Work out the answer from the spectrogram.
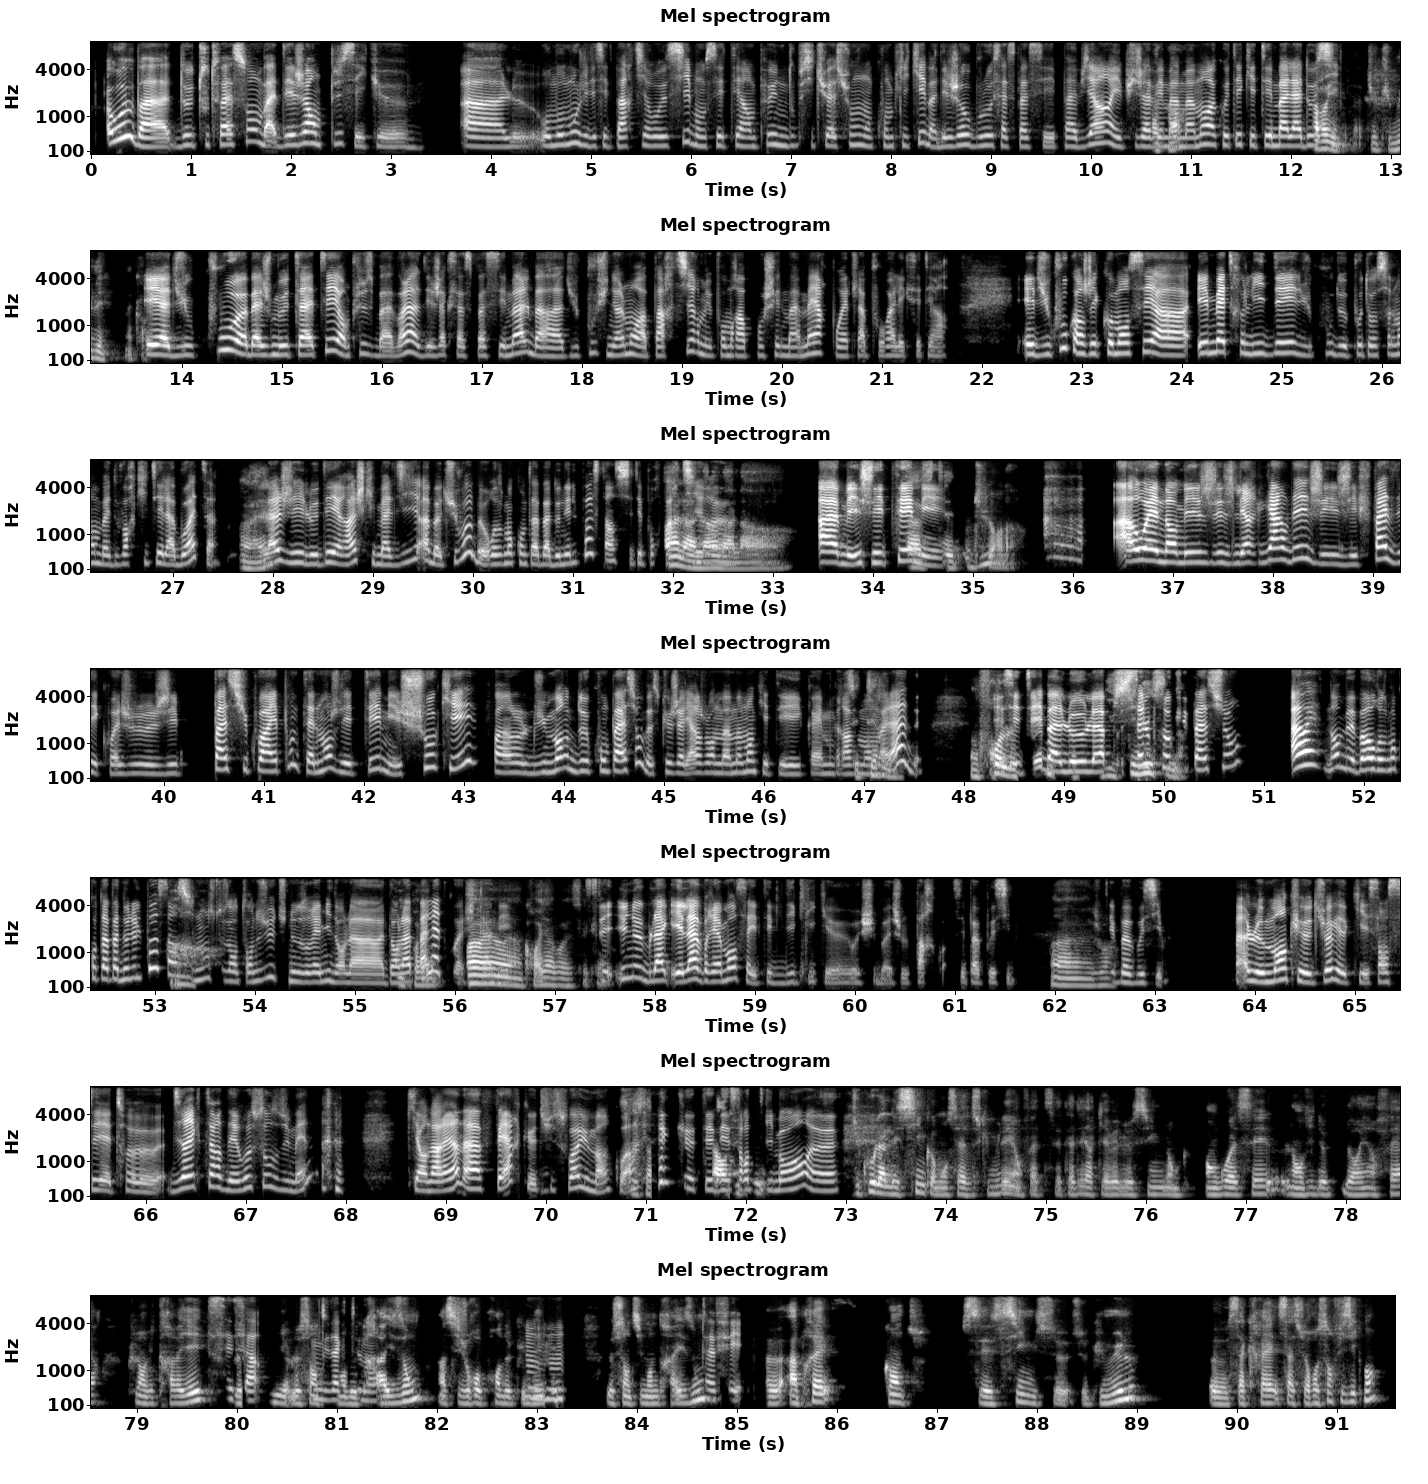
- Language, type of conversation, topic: French, podcast, Comment savoir quand il est temps de quitter son travail ?
- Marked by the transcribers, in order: tapping; other background noise; stressed: "dur"; stressed: "phasé"; stressed: "choquée"; put-on voice: "Ah ouais, non mais, bah … le poste, hein !"; stressed: "cynisme"; surprised: "Ah !"; put-on voice: "Mais, c'est une blague !"; chuckle; chuckle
